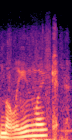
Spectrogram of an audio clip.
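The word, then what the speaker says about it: Maligne Lake: all I would like to apologize apparently it's pronounced Moline Lake and with that being said we've made it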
